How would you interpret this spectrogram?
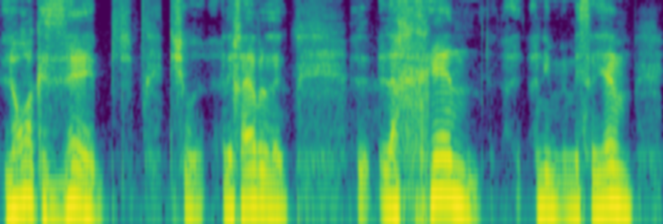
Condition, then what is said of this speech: Aphasia. אני, אני מוכרחה להגיד לך שזה הירואי בגלל הדבר הזה, שאתה בתוך ההפרעה הזאת ומתעד אותה בעודך נאבק בה.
